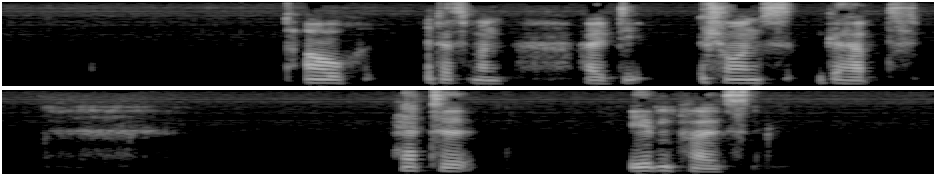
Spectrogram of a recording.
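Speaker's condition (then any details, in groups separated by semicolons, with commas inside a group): Stuttering; stuttering since primary school, about 30 years; prolonged sounds, blocks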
